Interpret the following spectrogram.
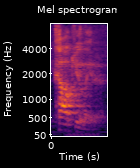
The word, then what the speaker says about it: calculator: So this word right here, there's many ways to pronounce it, but I would just pronounce it all and just say calculator. Calculator. Won't hurt, right? So calculator works. Or calculator. Calculator. Schwa the last one if you want to sound like a New Yorker.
